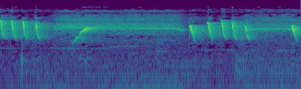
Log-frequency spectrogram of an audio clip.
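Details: Bar-winged prinia song used to prompt silent birds to answer: quick bursts of four or five high, buzzy chipping notes, then a rising upslurred note, a thin sustained high tone, and more rapid chip series.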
